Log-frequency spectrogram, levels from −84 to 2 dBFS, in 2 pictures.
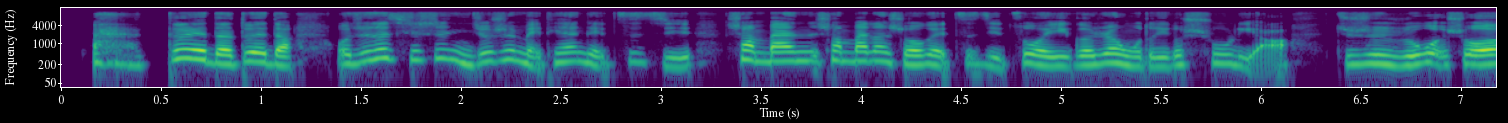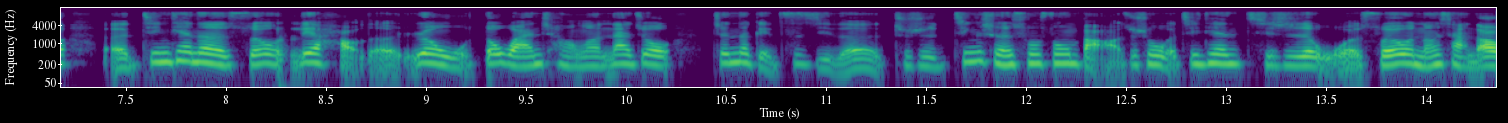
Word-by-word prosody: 哎， 230 -5 -6
对 320 0 +6
的 215 -4 +5
对 260 +1 +4
的， 195 -5 +4 0.2
我 220 - -2
觉 245 - -4
得 335 +4 +2
其 305 -2 -7
实 330 +2 -6
你 260 -7 -3
就 250 - -3
是 290 +3 -4
每 295 - -2
天 255 +1 -4
给 205 -5 -3
自 255 +5 -12
己 180 -7 -7 0.2
上 300 -3 +3
班 270 +1 +4
上 285 -2 -2
班 275 0 +3
的 270 -1 -1
时 225 - -5
候， 205 - +5
给 205 - +1
自 - - -10
己 180 -5 -8
做 225 -4 +1
一 185 - 0
个 200 +2 +1
任 235 0 +2
务 185 - -2
的 175 - -5
一 - - -1
个 205 - -4
梳 225 +2 -6
理 190 - -6
啊， - - -3 0.3
就 210 - -8
是 220 0 0
如 200 0 +1
果 240 -3 +1
说， 210 +2 +7 0.2
呃， - - -1
今 250 +9 -2
天 270 -1 +1
的 225 -4 +5
所 200 +2 -2
有 225 - +1
列 245 +2 +3
好 - - -1
的 - - -5
任 235 -2 +3
务 180 - -3
都 - - -1
完 195 -2 +3
成 215 -3 -8
了， 185 0 -4
那 220 +2 +1
就 210 -3 0 0.2
真 235 0 -3
的 245 - 0
给 - - -7
自 220 - -11
己 155 -8 -11
的 160 - -3
就 190 - -12
是 185 -1 -8
精 255 +8 -5
神 215 -6 +1
松 225 +2 -2
松 225 0 -1
绑， - - 0
就 200 - -10
是 205 - -5
我 200 - 0
今 215 +3 -5
天 220 -1 0
其 205 -3 -9
实 190 0 0
我 - - -2
所 200 - +3
有 225 +1 +5
能 195 +2 0
想 190 -4 -2
到 - - +6
220 Hz, 365 characters per minute, -26 LUFS, 195-245 Hz, 0.3 s, 说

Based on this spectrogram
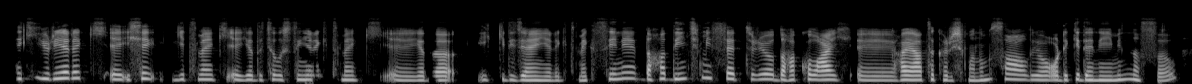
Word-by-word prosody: Peki 265 +3 -5
yürüyerek, 280 +2 +4 0.2
eee, 230 - +3
işe 260 +5 0 0.2
gitmek, 230 +1 -2
eee, 220 - 0
ya 210 0 -1
da 205 - -7
çalıştığın 215 +1 -4
yere 215 0 -1
gitmek, 210 -2 -4 0.2
eee, - - -10 0.2
ya 195 0 0
da 195 0 +4 0.3
ilk 205 -1 -10
gideceğin 200 -2 +2
yere 185 0 -2
gitmek 185 +1 -7
seni 260 +2 -1
daha 260 +4 +1
dinç 255 +5 -1
mi 305 - -2
hissettiriyor, 240 -4 0
daha 215 0 +2
kolay, 220 -1 +5 0.2
eee, 190 -1 -2
hayata 205 +1 +6
karışmanı 190 -2 -1
mı 220 - -2
sağlıyor, 220 -5 +1
oradaki 210 +3 0
deneyimin 200 +2 +2
nasıl? 195 0 -3
215 Hz, 165 wpm, -25 LUFS, 200-240 Hz, 0.3 s, hayata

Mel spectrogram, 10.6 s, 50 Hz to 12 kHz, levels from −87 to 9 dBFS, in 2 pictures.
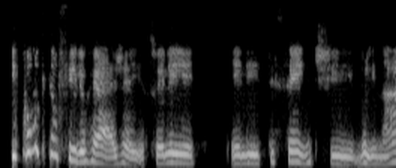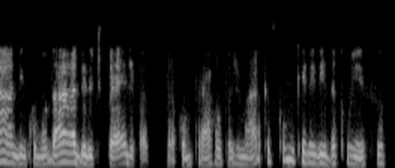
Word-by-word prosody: e 300 - +10
como 385 +4 +4
que - - -15
teu 330 -3 +2
filho 205 -7 +3
reage 175 -5 +2
a 135 - +1
isso? 135 +5 -4
Ele 170 -1 +4 0.5
ele 160 0 +1
se 190 - -5 0.2
sente 205 - 0
bulinado, 160 - 0
incomodado, 165 +5 +2
ele 150 -2 +2
te - - -20
pede 150 +2 0
pa - - -8 0.2
pra - - -6
comprar 135 -1 -5
roupa 145 -4 -7
de 150 +1 -10
marcas, 145 +7 -6
como 230 -1 -2
que 200 - -6
ele 175 -2 -2
lida 165 0 -1
com 160 - -11
isso? 150 +4 -4
165 Hz, 165 wpm, -27 LUFS, 150-195 Hz, 0.5 s, e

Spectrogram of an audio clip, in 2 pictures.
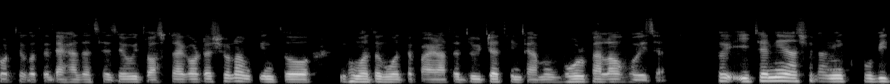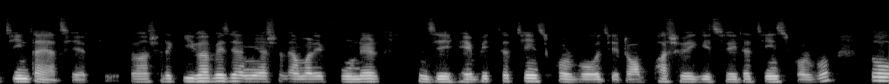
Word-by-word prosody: করতে, - - -5
করতে 480 - -3
দেখা 115 0 -4
যাচ্ছে 115 -2 -8
যে, - - -6
ওই 125 - +2
১০টা, 110 +3 -4
১১টা 125 +2 -1
শুলাম, 150 -1 +1
কিন্তু 120 -2 0 0.6
ঘুমাতে, 130 -3 +3
ঘুমাতে 120 -1 0
পারায় 115 -1 -2
রাতের 115 +1 -3
২টা, 125 -1 +1
৩টা 115 -1 -5
এবং 115 +1 -4
ভোরবেলাও 125 -1 +1
হয়ে 105 -2 -2
যায়। - - -16 0.5
তো - - -3 0.2
এইটা 145 +3 +1
নিয়ে 165 0 +8
আসলে 145 - -11
আমি 140 0 +6 0.2
খুবই 140 0 +1 0.2
চিন্তায় 135 -3 +3
আছি 95 - -17
আরকি। - - -21 0.2
তো - - -11
আসলে 135 +2 -5
কিভাবে 145 +1 +4
যে 150 - +3
আমি 140 0 +3
আসলে 130 +1 -14
আমার 130 0 +2
এই - - -13
ফোনের 130 +1 +3 0.6
যে 125 - +4 0.2
হ্যাভিট 120 +2 0
টা 140 - +1
চেঞ্জ 145 -1 +5 0.2
করব, 120 -3 +1 0.3
যে - - -9 0.2
অভ্যাস 130 +2 -6
হয়ে 125 -1 +2
গেছে 120 0 -3
এটা 125 +2 -2
চেঞ্জ 125 0 +4 0.2
করবো? 115 +6 -3 0.5
তো, 180 - -1
125 Hz, 170 wpm, -22 LUFS, 120-140 Hz, 0.6 s, নিয়ে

